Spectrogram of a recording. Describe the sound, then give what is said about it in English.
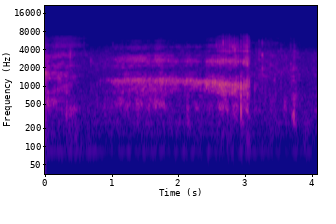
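A drawn-out slurping sip of hot coffee taken on a morning walk, airy and hissing for about two seconds, then cut off and followed by a couple of small mouth clicks. “First, let's have a sip of coffee.”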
